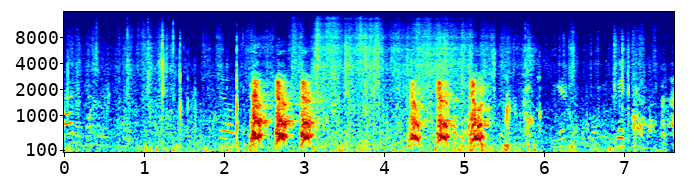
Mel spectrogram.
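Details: Great Dane barking: six loud, harmonic barks in two quick bursts of three, each bark short and gruff, over steady low background noise with some faint voices.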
